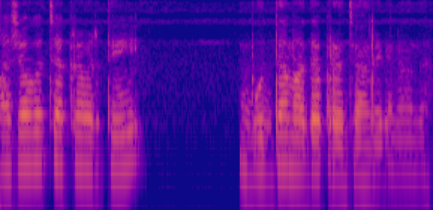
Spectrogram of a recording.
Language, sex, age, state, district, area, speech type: Malayalam, female, 30-45, Kerala, Kannur, rural, spontaneous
